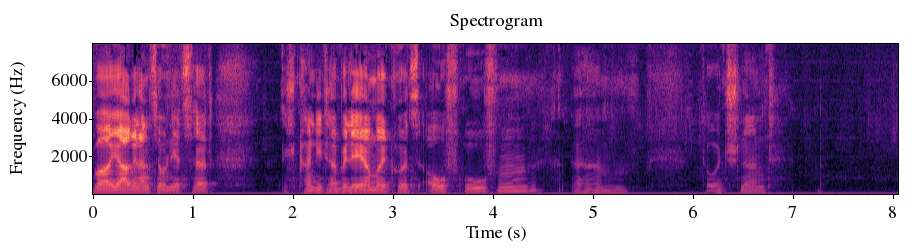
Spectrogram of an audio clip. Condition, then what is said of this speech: Cleft palate. Aber dann kam ein Wechsel in ein Land, wo ich, glaube ich, wegen meiner Gaumenspalte gar nicht aussprechen kann.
